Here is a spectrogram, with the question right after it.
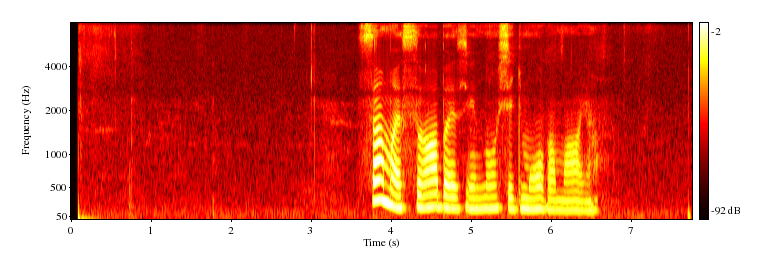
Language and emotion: Russian, sad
